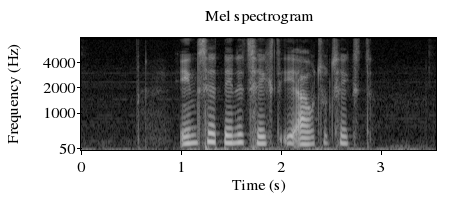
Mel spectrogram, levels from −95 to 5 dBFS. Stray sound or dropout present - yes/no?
no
